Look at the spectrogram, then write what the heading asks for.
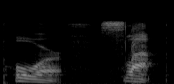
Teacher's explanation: Now, here's a voiceless bilabial stop. The P here, pour, slap.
